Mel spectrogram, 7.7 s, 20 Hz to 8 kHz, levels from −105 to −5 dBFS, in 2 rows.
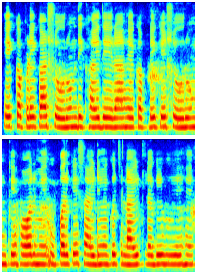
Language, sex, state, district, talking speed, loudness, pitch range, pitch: Hindi, female, Odisha, Khordha, 180 wpm, -16 LUFS, 205-215 Hz, 210 Hz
